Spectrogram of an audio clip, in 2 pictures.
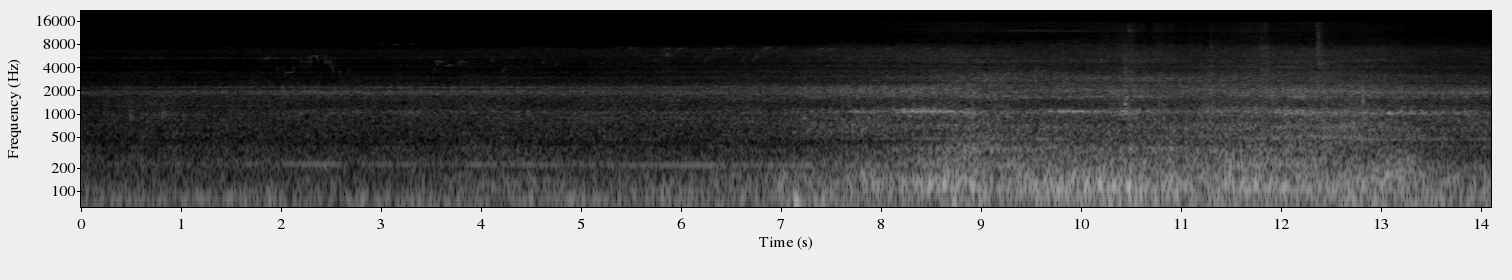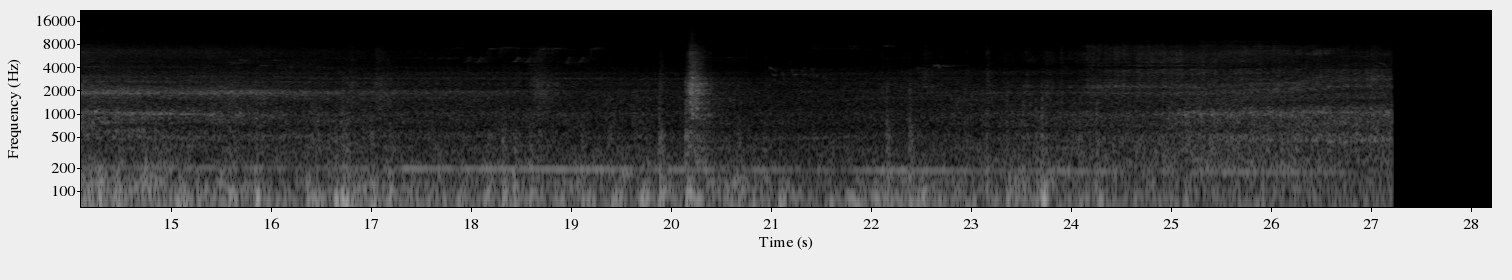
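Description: Bombardier Flexity M5000 tram running on ballasted track, growing louder as it approaches and passes, then fading as it draws away, with a steady high-pitched whine over the running noise. A single sharp click comes about twenty seconds in.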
